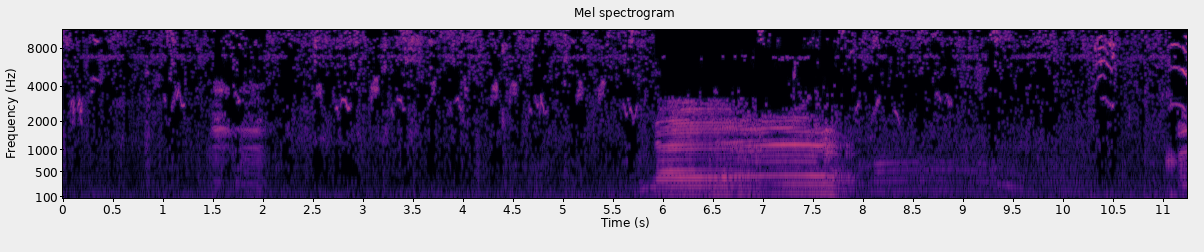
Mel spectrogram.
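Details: From a herd of grazing cattle, a strong moo of under two seconds is followed directly by a softer, fading second moo, with quieter lowing earlier and a busy background of faint chirps.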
